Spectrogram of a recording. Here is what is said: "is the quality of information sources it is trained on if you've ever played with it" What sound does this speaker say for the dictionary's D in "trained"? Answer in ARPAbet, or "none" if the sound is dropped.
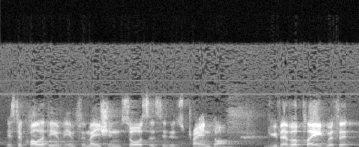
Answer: D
